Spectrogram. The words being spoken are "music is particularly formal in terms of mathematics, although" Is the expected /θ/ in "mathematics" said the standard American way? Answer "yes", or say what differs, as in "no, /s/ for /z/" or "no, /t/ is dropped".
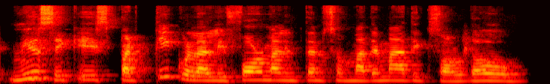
no, /t/ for /θ/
